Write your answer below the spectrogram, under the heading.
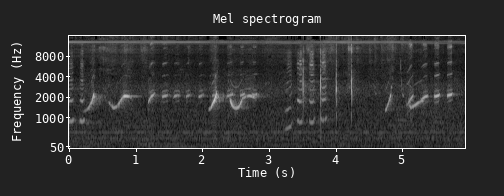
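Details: A pet parrot, said to talk and repeat "Mitthu", gives a run of quick whistled wavering notes, pauses amid a cluster of clicks, then resumes with softer whistled phrases.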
